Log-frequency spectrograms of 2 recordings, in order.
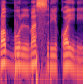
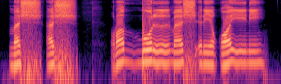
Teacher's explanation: Tafasyi adalah salah satu sifat yang terkandung di dalam huruf shin, yaitu menyebarnya suara. Sehingga jangan dibaca Rabbul masriqaini, jangan dengan huruf sin, tapi dia huruf shin.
